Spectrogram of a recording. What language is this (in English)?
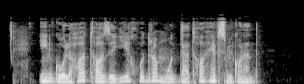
Persian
